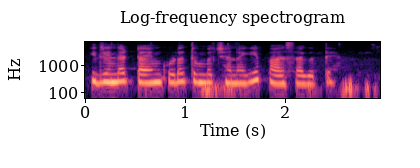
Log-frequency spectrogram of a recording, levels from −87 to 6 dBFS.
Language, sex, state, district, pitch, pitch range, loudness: Kannada, female, Karnataka, Chamarajanagar, 240 Hz, 225-250 Hz, -19 LUFS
